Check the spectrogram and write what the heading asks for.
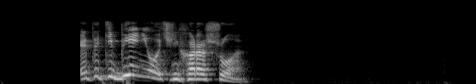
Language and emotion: Russian, angry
